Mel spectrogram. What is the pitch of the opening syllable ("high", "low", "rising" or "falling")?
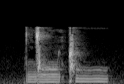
low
